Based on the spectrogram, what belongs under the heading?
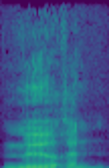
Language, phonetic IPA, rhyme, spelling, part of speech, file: German, [ˈmøːʁən], -øːʁən, Möhren, noun, De-Möhren.ogg
- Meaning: plural of Möhre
